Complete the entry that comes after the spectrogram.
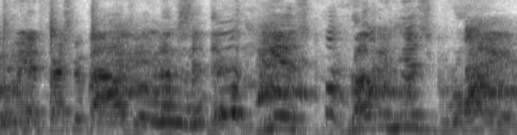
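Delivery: loud, high, laughing through the story; laughing while telling. Real, not acted. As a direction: crack up while retelling it. Retelling absurd class story laughing.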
